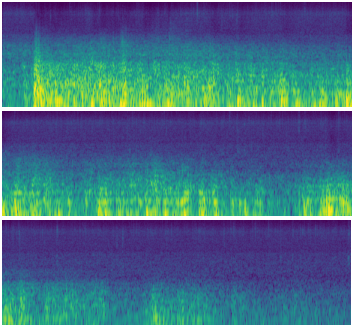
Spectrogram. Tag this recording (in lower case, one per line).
thunder
thunderstorm
rain
water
